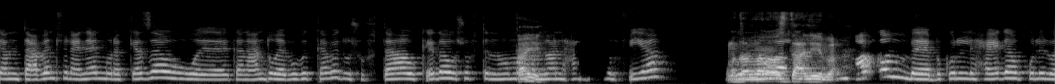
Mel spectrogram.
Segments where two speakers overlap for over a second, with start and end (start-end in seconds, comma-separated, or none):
7.3-8.7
